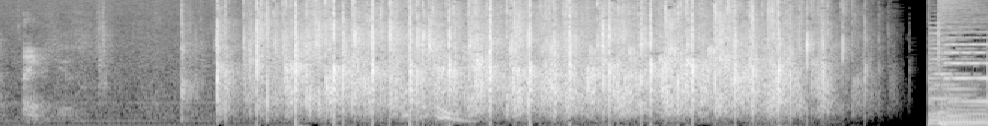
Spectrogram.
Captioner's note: audience Applauds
